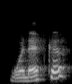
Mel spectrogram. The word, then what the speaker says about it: Winnetka: He is a longtime resident of Winnetka, is that how you pronounce it?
